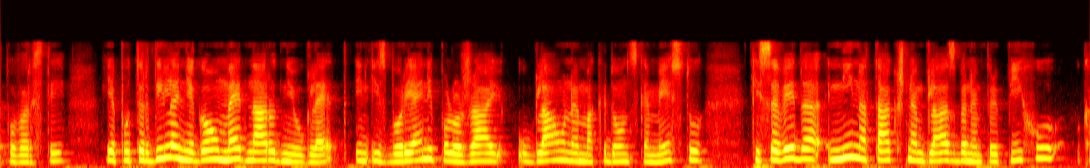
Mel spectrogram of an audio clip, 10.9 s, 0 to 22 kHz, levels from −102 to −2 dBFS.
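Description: Throughout, the speech sounds rough and hissy, with a smeared, underwater quality. Nothing is heard above about 7.7 kHz. This is likely Nellymoser compression, which fits a 32 kbps stream. Starved bands are filled with noise, so the damage is plainly audible.

At 1.36 s and again at 7.52 s, pre-echo softens a sharp attack. Quantisation noise spreads across the whole coded block and leaks into the quiet just before the onset. A brief hiss of about 13 to 14 ms precedes each attack.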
